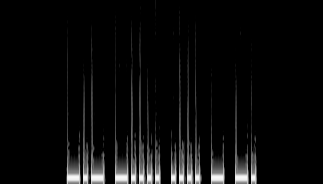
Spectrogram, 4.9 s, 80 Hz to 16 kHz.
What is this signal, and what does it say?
Morse code, heard as a keyed tone, about 20 wpm, 700 Hz. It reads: K6HTN
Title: Call Signs Repeated 3x - 20wpm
